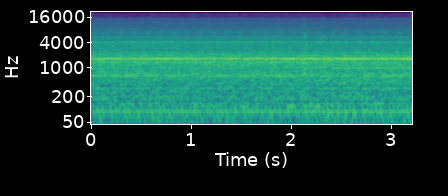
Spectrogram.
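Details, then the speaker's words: 2012 Acura TL V6 idling with the battery/charging light on: steady high whine from the alternator, which is undercharging at about 12 volts instead of 13–14; failing alternator to be replaced. "I don't know if you can hear that whining or not that's the alternator making all that noise"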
